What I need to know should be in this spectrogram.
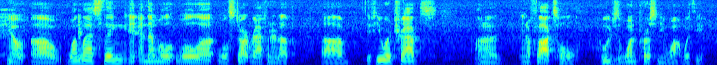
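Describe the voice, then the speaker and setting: A man at a medium pitch with ordinary pitch variation, talking at a fairly quick pace with big swings in loudness, over noticeable background noise. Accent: New York. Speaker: interviewer, show host. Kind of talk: casual interview chat. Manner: hesitant, repeats words.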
